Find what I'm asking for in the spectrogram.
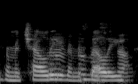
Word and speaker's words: vermicelli: So it was pretty much a vermicelli. Is that how you say it? Vermicelli.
